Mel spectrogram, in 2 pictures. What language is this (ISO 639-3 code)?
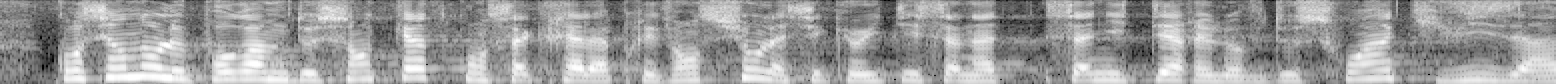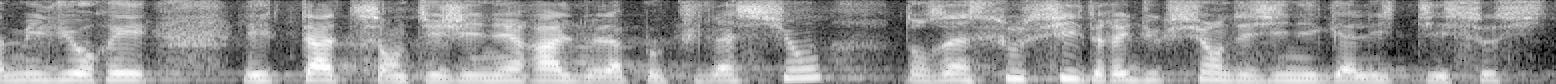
fra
